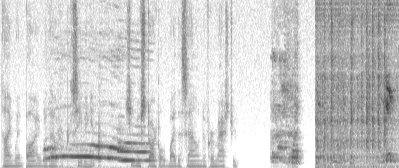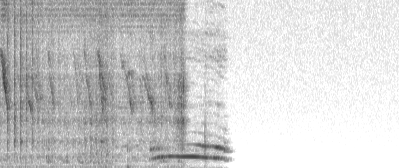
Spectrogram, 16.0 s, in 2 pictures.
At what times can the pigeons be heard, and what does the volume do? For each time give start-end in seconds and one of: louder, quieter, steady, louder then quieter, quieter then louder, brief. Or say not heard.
5.4-11.7 quieter.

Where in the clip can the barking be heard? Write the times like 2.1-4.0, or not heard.
0.8-3.1, 10.9-12.6.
